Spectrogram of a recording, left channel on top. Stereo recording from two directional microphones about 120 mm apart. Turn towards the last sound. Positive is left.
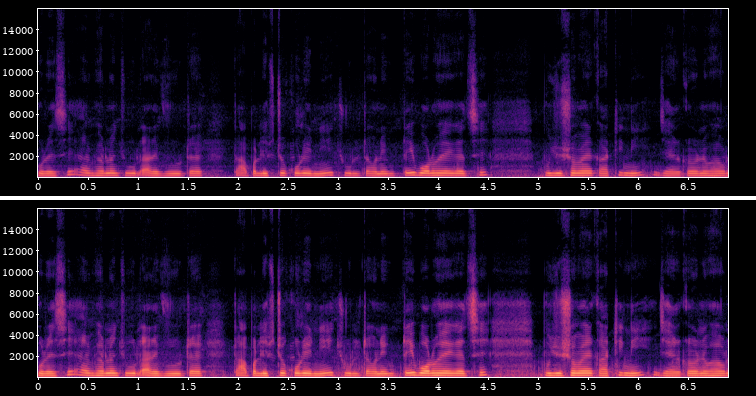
turn(degrees=-25)  # may be behind; listen again after turning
